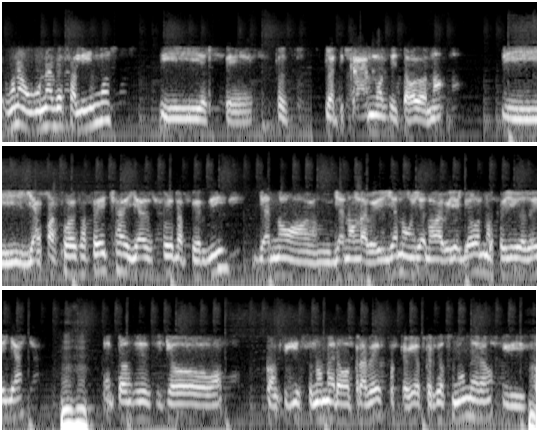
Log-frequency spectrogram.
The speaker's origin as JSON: {"language": "Spanish", "region": "Tlaxcala", "country": "Mexico", "lives_now": "Tijuana, Mexico", "said": "No, yo soy de Tlaxcala. Yo soy de Tlaxcala, pero pues aquí le ando camillando."}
